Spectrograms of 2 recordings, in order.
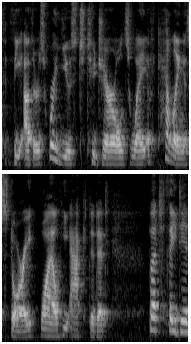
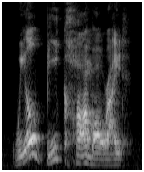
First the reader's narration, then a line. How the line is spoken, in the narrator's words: said Jimmy impatiently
